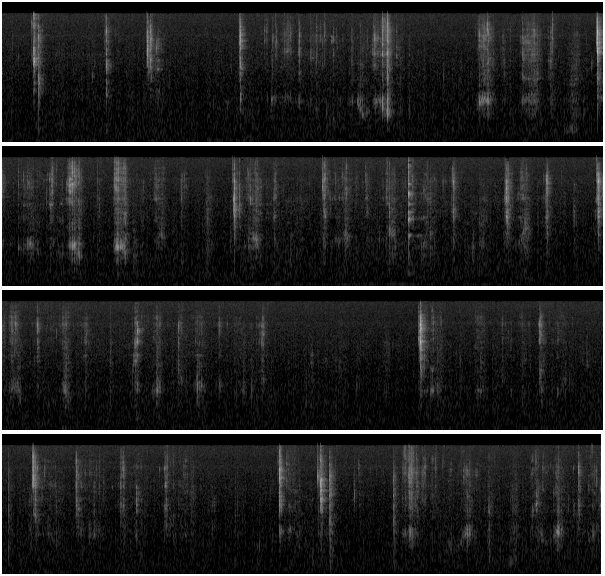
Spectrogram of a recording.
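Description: Close-up eating sounds: a person chewing and crunching a breakfast plate of bacon, hash browns, sausage, eggs and biscuit, with many irregular sharp clicks and crunches.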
